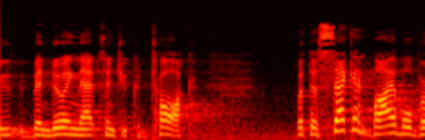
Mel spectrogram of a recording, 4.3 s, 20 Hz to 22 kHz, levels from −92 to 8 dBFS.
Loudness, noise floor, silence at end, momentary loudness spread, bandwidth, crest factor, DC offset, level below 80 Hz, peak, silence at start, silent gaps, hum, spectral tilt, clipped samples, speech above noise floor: -30 LUFS; -60 dBFS; 0 s; 14 LU; 11.5 kHz; 20 dB; under 0.1%; -66 dBFS; -12 dBFS; 0 s; none; none; -4 dB/octave; under 0.1%; 30 dB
